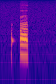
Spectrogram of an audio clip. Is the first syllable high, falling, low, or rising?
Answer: low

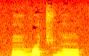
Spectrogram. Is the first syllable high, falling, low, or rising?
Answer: low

